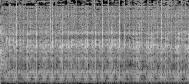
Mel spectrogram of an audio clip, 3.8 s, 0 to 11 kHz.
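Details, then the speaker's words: OBR 34 reed SS two-stroke engine in a modded 5B race-kit buggy, screaming at high rpm but rough and burbly instead of clean; it sounds blubbery on top, running rich and four-stroking. "so yeah but it sounds a little blubbery on top"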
